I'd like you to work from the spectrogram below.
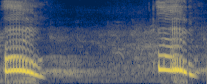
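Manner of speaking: high, loud hooting bird call. Retold or imitated. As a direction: hoot like a bird across the aisle. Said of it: "making my own bird call back".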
